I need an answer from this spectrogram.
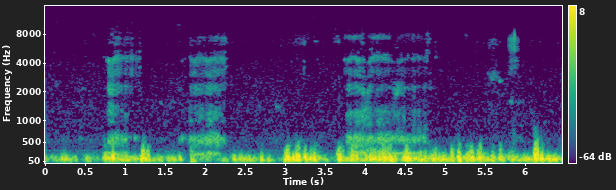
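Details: A Scottish Fold cat in heat, gently stroked, gives drawn-out, nasal moaning yowls deep in the throat over close rustling.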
